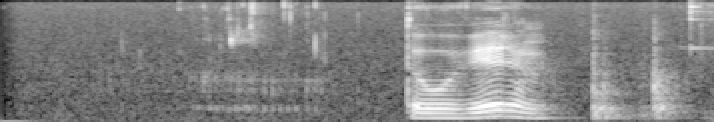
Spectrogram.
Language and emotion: Russian, neutral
